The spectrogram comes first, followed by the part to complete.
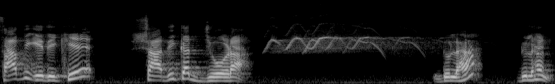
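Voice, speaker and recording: A man's voice: sits high, slow, muffled recording, a little hiss or hum. An actor playing a cheeky servant who wheedles and begs his boss. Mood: wheedling. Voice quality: wheedling, lively. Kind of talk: sitcom acting.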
